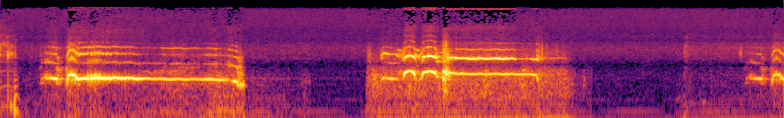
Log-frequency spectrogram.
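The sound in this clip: Rooster crowing: two long, loud cock-a-doodle-doo calls separated by a short pause, with a third crow just beginning at the end.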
